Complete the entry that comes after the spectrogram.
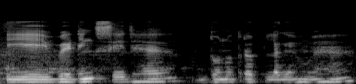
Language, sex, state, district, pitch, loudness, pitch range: Hindi, male, Bihar, Jahanabad, 120 Hz, -23 LUFS, 115-130 Hz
